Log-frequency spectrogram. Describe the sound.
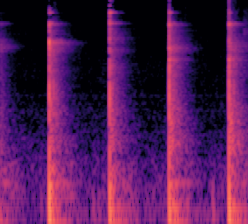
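A preacher imitates hammer pounding: four loud, sharp hammer blows land at a slow, steady pace, each with a brief metallic ring that fades before the next strike. No one speaks.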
